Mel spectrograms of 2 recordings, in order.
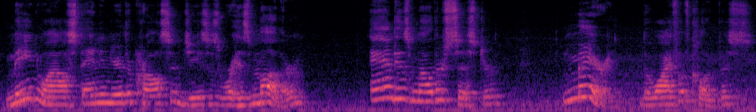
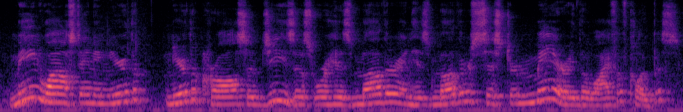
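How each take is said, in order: First: There is a pause between sister and Mary. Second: Sister Mary runs together as one name.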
